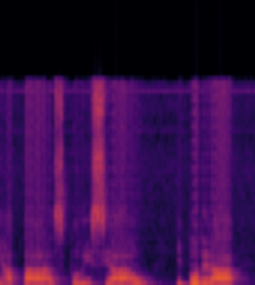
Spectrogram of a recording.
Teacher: Tem sempre a última sílaba mais forte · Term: oxítona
